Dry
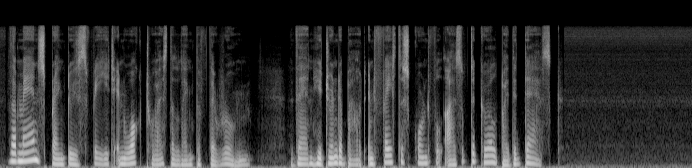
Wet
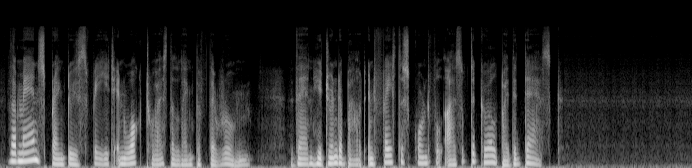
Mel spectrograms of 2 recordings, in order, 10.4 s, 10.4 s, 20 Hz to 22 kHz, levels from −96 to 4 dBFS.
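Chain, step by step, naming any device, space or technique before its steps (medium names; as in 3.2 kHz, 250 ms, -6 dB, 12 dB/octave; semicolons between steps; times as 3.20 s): hearing-loss simulation (low-pass 2.3 kHz 12 dB/octave; expander -47 dBFS); trim +4 dB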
